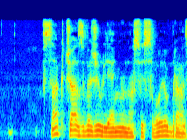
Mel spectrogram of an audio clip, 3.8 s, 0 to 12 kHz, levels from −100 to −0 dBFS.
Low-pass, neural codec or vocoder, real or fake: 7.2 kHz; codec, 16 kHz, 8 kbps, FunCodec, trained on LibriTTS, 25 frames a second; fake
